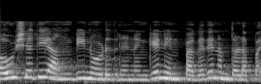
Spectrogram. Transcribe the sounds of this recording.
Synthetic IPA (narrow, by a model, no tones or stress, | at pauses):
ɐwʃɐd̪iɐŋɖinoːɽud̪ɾenɐŋɡenenpɐɡɐd̪enɐmd̪ɔɽɐpːɐ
